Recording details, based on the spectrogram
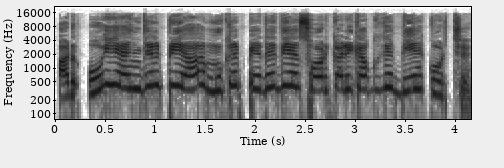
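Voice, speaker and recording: A man voicing a grumbling, wisecracking young loafer in a comic cartoon, crude and sardonic, with a pitched-up effect. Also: fairly quick, music in the background. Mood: mocking.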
